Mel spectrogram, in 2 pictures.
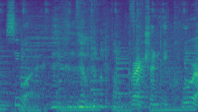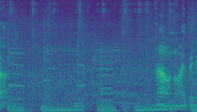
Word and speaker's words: ikura: Correction, ikura. I don't know. I think I went through a couple different pronunciations.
